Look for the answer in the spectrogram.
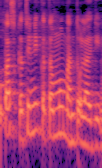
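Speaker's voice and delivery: normal talking voice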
